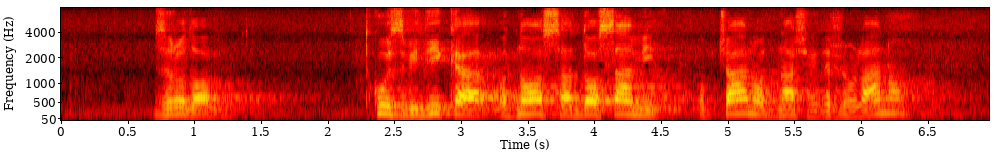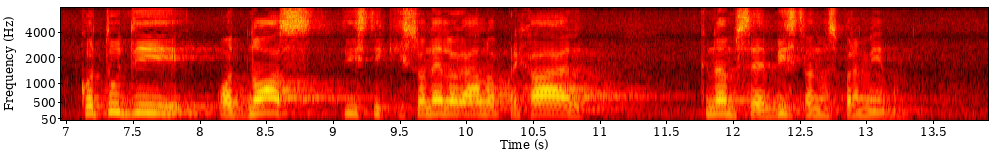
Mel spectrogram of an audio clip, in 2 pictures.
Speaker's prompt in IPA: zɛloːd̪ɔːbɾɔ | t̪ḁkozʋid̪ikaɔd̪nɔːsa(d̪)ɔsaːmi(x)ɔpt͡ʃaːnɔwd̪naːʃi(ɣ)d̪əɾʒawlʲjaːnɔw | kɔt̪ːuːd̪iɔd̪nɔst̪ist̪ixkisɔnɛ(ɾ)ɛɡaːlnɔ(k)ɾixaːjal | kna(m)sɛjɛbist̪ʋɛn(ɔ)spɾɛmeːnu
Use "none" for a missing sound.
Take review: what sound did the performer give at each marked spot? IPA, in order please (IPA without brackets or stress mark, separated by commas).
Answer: d̪, x, ɣ, l, p, m, ɔ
